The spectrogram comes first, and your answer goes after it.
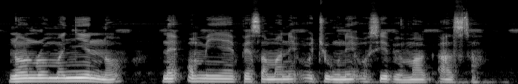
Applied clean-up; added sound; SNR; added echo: none; none; none; none.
